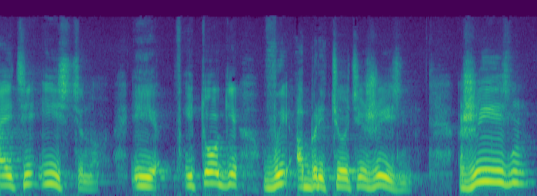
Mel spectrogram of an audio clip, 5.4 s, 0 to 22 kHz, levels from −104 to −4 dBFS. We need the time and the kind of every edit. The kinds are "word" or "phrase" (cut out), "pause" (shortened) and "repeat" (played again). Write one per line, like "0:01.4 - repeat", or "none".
0:01.8 - word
